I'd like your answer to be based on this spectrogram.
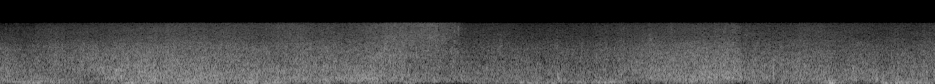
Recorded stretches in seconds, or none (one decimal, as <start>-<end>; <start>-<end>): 3.1-4.6; 6.9-7.4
